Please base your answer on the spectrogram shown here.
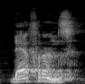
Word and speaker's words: deference: पहला जो वर्ड है डिफरेंस, जिसका स्पेलिंग है DEFERENCE। यहाँ पे इस वर्ड में आपको याद रखना है कि पूरे स्पेलिंग में सिर्फ ई आएगा, तो उसका प्रोनाउंसिएशन होगा डिफरेंस, और उसके मीनिंग से सम्मान, आदर।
